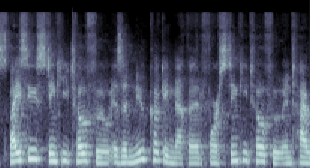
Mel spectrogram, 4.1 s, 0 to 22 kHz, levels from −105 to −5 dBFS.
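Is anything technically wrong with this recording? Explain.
Yes. A call bitrate drop runs from 0.89 to 3.09 s. The bandwidth estimate fell, so the encoder was given fewer bits and coded the speech more coarsely, which fits a fall from around 32 to 17 kbps. For about 1.6 s the speech sounds rougher and watery.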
